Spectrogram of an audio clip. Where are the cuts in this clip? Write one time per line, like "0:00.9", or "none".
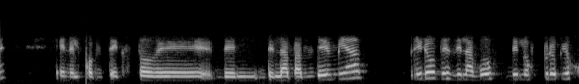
none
